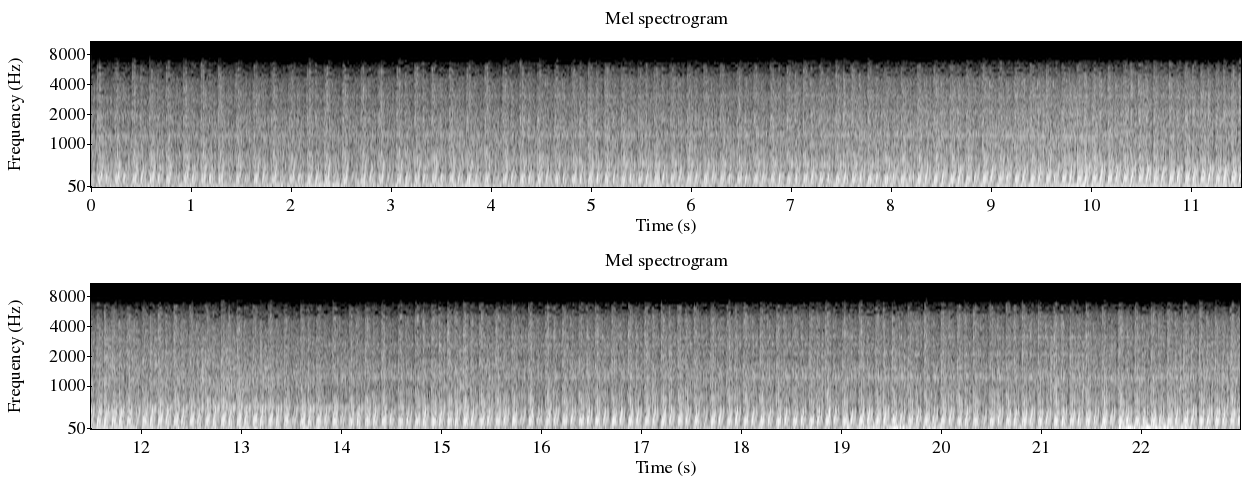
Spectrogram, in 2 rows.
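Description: VT 85 2R 85 cc inline twin-cylinder four-stroke petrol model-aircraft engine running steadily while turning a wooden two-blade propeller. It gets a little louder about ten seconds in.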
